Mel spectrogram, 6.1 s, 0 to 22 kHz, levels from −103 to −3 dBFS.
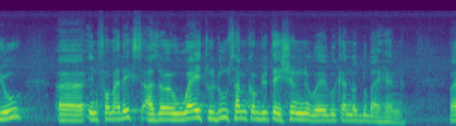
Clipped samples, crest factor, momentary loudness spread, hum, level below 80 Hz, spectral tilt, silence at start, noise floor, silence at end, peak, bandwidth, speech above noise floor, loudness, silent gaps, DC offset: under 0.1%; 16 dB; 11 LU; none; -66 dBFS; -6 dB/octave; 0 s; -55 dBFS; 0 s; -8 dBFS; 11.5 kHz; 32 dB; -24 LUFS; none; under 0.1%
